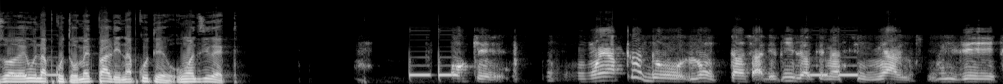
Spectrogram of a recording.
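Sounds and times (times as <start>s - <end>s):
telephone line beep: 0.4s - 0.7s, 4.1s - 4.6s, 8.0s - 8.8s
person talking over phone: 4.4s - 10.0s.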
